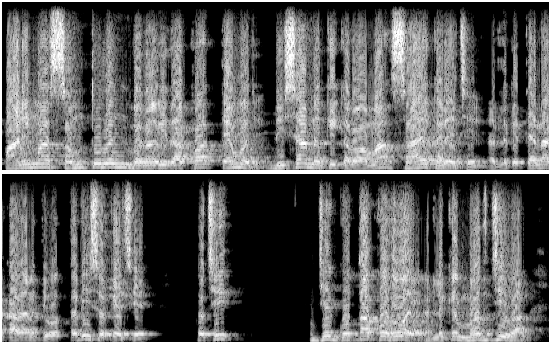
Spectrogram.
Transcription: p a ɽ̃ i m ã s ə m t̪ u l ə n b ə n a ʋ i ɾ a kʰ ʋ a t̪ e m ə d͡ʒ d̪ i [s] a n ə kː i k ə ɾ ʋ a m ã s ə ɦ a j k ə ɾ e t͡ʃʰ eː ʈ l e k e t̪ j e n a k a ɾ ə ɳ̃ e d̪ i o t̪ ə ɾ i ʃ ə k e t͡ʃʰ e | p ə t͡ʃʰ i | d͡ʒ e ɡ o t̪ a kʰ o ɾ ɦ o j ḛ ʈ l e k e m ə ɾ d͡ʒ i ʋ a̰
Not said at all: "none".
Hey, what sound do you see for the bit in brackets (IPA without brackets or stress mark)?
ʃ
